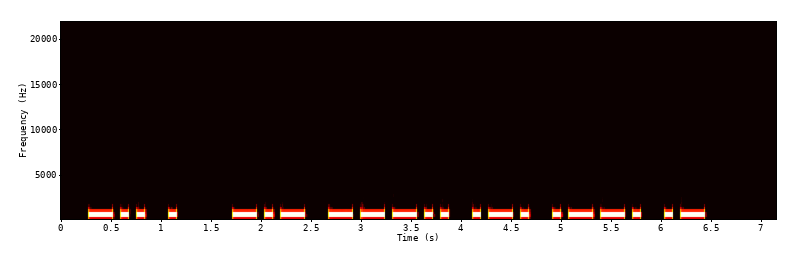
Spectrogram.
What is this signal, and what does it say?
Morse code, heard as a keyed tone, about 15 wpm, 700 Hz. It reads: DE K8RPA
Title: USA Callsign DE Callsign - 5 Characters - 15wpm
